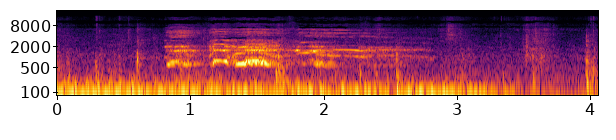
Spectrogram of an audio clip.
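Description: A rooster crowing once, beginning about a second in and lasting under two seconds. Footsteps on a dirt path and a low steady rumble sit under it.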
